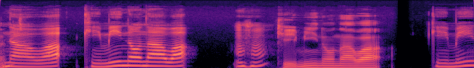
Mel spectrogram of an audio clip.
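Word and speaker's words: 君の名は: what no what yes so it kind of goes up yeah no kimi no na wa kimi no na wa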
